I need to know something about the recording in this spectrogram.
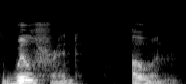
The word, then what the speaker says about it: Wilfred Owen: So that's Wilfred Owen. And the emphasis in Wilfred is on the first syllable and in Owen again it's on the first syllable.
